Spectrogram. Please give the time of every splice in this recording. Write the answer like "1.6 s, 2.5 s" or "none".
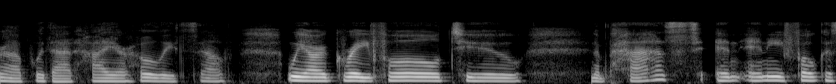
1.8 s, 5.9 s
